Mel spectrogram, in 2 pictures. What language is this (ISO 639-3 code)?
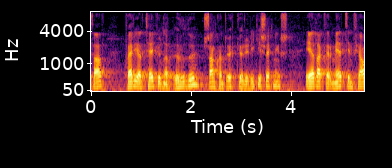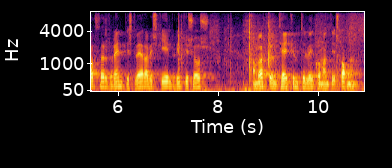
isl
